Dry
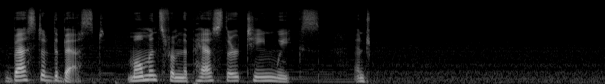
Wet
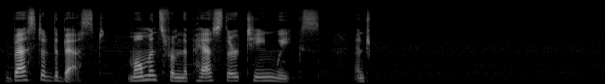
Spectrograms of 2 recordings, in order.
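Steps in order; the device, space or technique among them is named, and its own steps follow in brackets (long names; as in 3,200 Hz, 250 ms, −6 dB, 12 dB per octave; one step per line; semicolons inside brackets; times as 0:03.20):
filter by subtraction (in parallel: low-pass filter 3,000 Hz 12 dB per octave + polarity inversion)
on the sum: level +1.5 dB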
